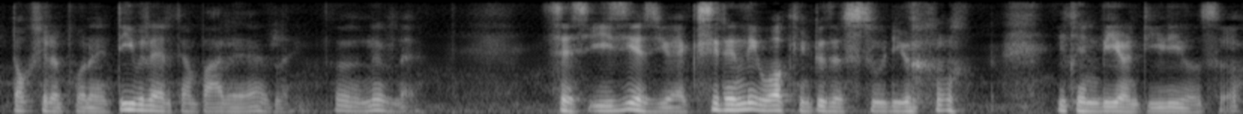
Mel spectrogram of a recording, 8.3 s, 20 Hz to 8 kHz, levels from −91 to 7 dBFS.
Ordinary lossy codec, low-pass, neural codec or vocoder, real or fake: none; 7.2 kHz; codec, 24 kHz, 1.2 kbps, DualCodec; fake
